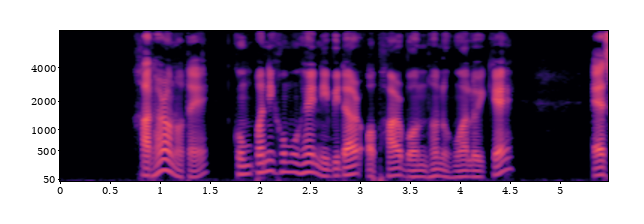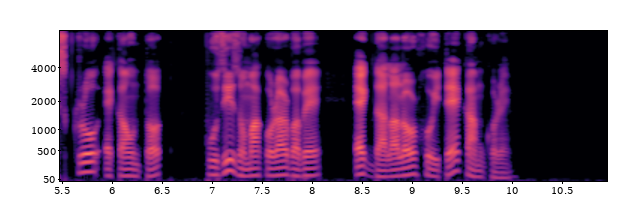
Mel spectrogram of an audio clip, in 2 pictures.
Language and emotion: Assamese, neutral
